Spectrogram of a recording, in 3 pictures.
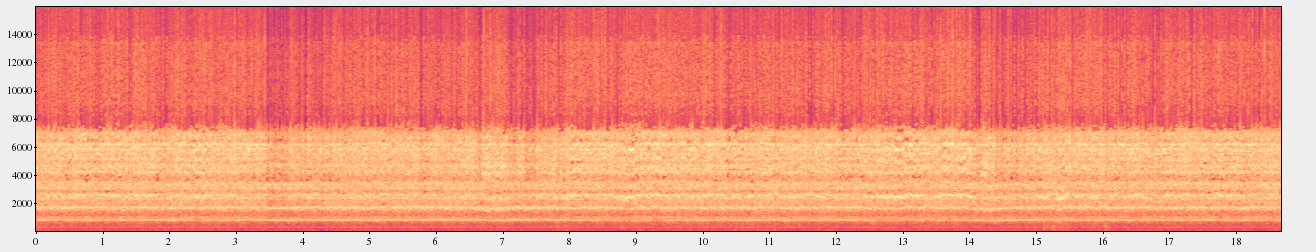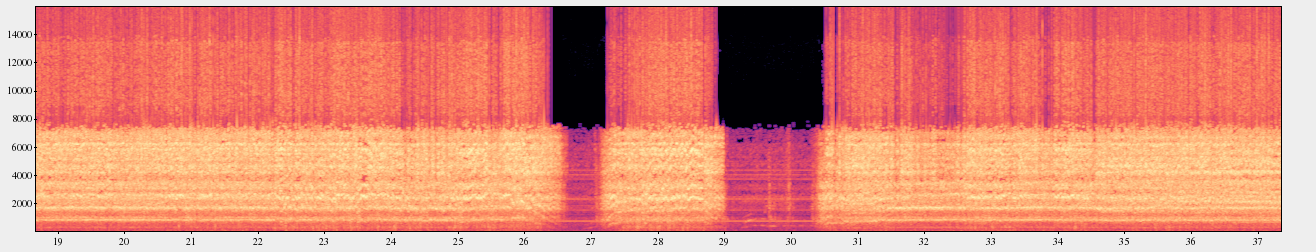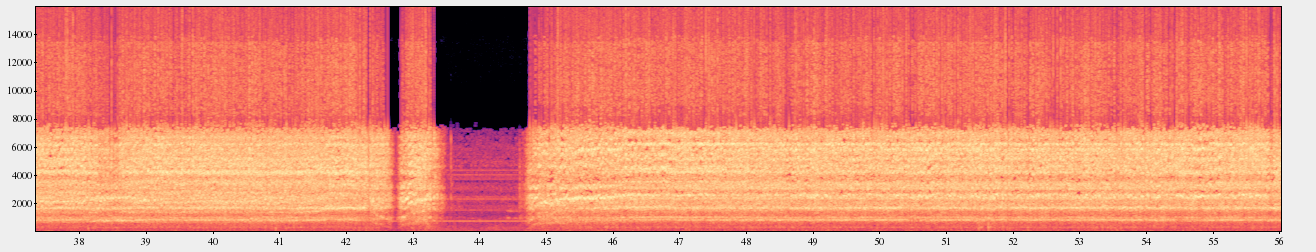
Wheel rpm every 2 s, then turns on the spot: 230, 230, 230, 230, 230, 230, 230, 230, 230, 230, 230, 230, 220, 90, 110, 120, 230, 220, 210, 210, 210, 120, 100, 230, 230, 230, 230, 230.
none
